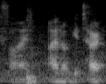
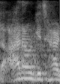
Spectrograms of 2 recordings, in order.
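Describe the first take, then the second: First: Grudging and much softer, going through the motions; half-hearted mumble. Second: Said with conviction. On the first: Tired runner grudgingly repeats the coach's mantra, half-hearted. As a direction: mutter it like you don't believe it. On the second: Runner finally answers his coach with the mantra, full conviction. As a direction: belt it out like you mean it. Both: Retold or imitated. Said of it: "tell me like you mean it".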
